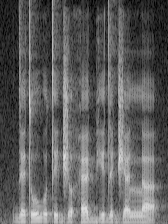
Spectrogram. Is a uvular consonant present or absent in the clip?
absent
